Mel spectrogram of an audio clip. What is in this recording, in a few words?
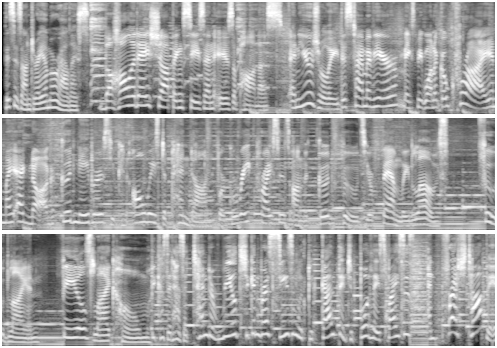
Commercial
